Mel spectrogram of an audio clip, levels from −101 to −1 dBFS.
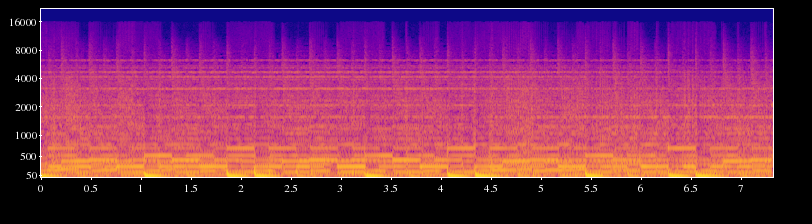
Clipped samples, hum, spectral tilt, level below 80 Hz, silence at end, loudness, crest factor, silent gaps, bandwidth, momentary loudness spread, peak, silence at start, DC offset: under 0.1%; none; -7 dB/octave; -20 dBFS; 0 s; -20 LUFS; 12 dB; none; 8 kHz; 2 LU; -6 dBFS; 0 s; under 0.1%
